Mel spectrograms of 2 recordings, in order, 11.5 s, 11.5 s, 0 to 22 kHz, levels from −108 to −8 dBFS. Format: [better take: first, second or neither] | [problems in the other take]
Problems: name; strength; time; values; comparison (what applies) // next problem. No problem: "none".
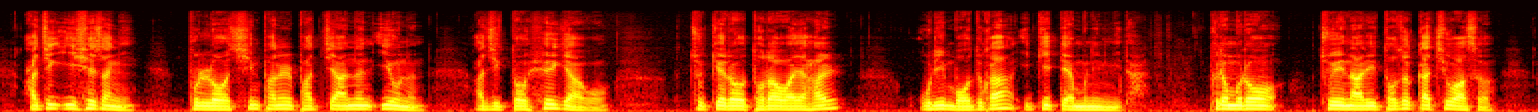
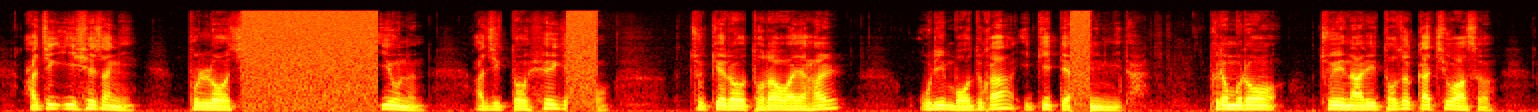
first | audio cutting out; filled with static; at 2 s for 1 s, at 4 s and at 8 s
